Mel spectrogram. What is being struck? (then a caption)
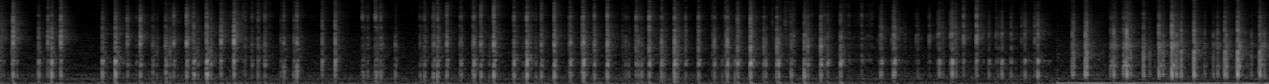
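Small cardboard box. Long blue nails tap rapidly and scratch the surface of a small teal rectangular cardboard gift box with a printed white ribbon, held in both hands. The result is a continuous stream of dry, short, bright clicks with no ring and a soft scratching texture beneath. A steady low hum joins in for the last couple of seconds.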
